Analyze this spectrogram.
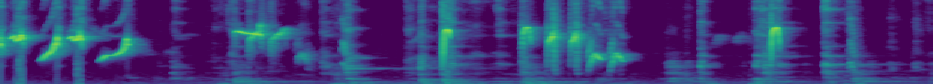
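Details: Cinereous tit, a wild-caught forest bird, singing a lure song meant to draw others into full song: sharp whistled notes swooping down and up, paired in quick bursts, then scattered high chirps and soft clicks between phrases.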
